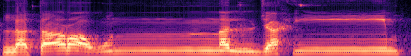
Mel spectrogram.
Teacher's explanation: لترون یہاں پہ بھی را کیا ہوگی موٹی ہوگی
